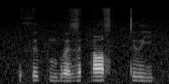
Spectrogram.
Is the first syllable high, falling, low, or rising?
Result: low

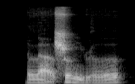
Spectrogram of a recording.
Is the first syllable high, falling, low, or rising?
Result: low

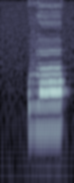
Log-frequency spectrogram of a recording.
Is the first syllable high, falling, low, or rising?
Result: high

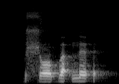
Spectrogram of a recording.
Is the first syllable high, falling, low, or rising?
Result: low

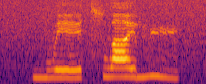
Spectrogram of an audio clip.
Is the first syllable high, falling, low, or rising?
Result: rising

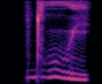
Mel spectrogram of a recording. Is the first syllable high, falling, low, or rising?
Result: falling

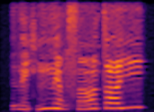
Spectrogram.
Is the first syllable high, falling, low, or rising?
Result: low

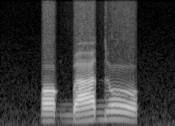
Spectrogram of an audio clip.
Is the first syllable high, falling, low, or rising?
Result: low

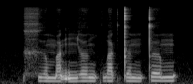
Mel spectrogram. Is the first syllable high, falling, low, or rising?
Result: low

